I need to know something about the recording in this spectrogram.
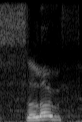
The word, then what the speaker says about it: sloth: other day, she said, why do you say it sloth when it's written like cloth or moth or froth? I'm paraphrasing. To which I said, how do you pronounce both?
